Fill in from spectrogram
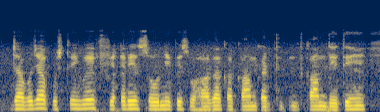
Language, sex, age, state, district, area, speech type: Urdu, male, 18-30, Delhi, South Delhi, urban, spontaneous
